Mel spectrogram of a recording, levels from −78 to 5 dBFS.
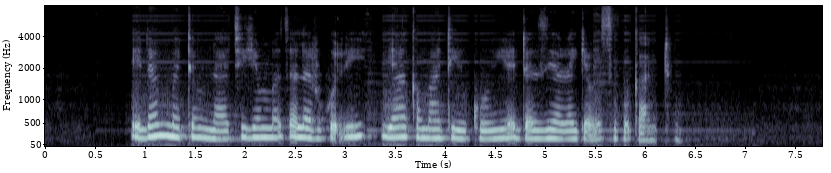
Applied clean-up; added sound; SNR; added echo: neural separator model SepFormer DNS4.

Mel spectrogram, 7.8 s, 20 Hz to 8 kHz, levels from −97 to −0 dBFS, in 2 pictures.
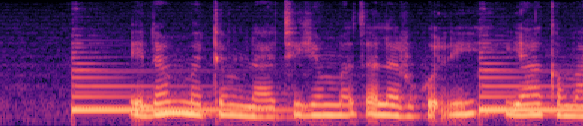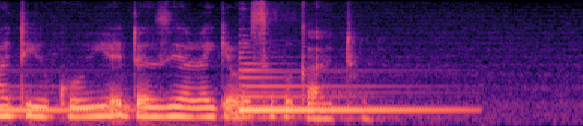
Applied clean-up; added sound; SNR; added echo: none; Electric guitar / Strum; 2 dB; reverberation time 0.6 s.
